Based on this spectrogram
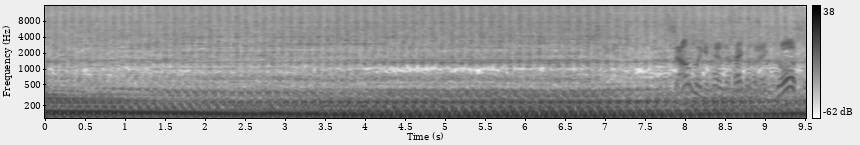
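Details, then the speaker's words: Auction car with stock headers, unclear whether catalytic converters are fitted, blew some smoke on start but runs fine: loud, deep, raspy pulsing at idle, much louder than stock; owner suspects an exhaust leak. "i don't know it's loud i can't tell if it has cats or not stock headers i can tell that sounds a little better now it still sounds like it has an exhaust leak"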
